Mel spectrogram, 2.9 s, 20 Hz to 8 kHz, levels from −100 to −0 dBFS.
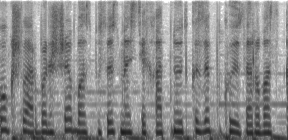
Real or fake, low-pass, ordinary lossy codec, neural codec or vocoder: real; none; none; none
